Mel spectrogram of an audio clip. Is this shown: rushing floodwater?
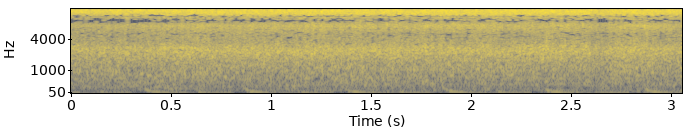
yes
